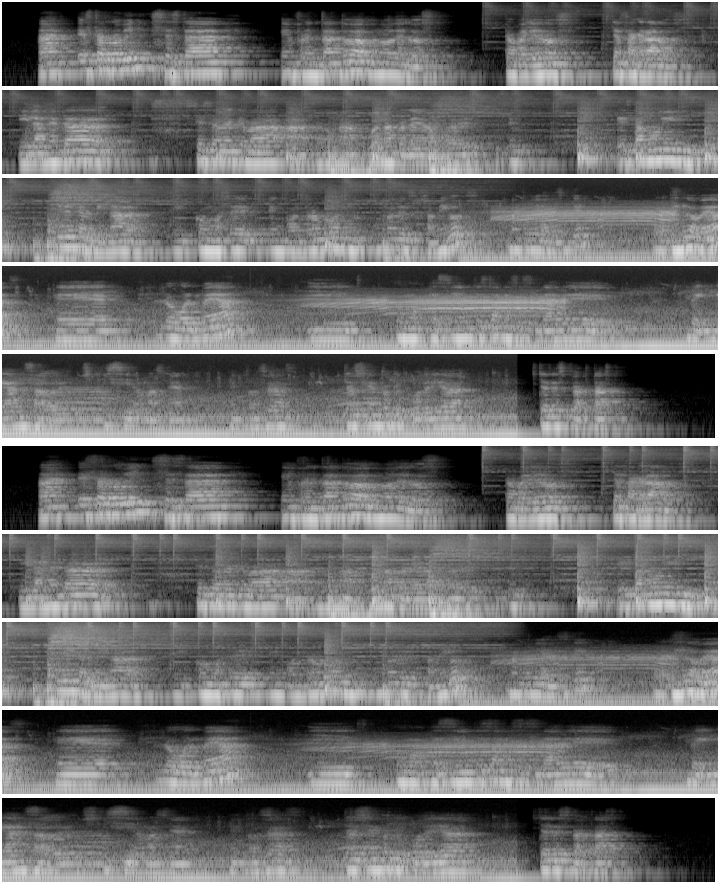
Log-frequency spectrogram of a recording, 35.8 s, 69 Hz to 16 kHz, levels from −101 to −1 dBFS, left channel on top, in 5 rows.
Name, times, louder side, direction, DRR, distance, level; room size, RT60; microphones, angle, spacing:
voice 1, 0.4-2.4 2.8-4.3 5.0-5.7 6.1-6.8 7.3-8.3 8.6-12.4 13.3-14.2 14.8-15.8 16.0-19.1 19.4-20.2 20.8-21.6 22.0-23.9 24.5-25.1 25.4-27.6 28.3-30.6 30.9-31.6 32.1-33.4 34.0-34.7, left 1 dB, 60° left, 1 dB, 5.2 m, -33 dB
sound 1, 4.8-19.4, right 3 dB, 60° right, 2.4 m, -38 dB
Livestock farm animals working animals, 18.9-33.8, left 4 dB, 40° left, 0.6 m, -34 dB
15.0 x 12.0 x 7.0 m, 0.75 s
head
